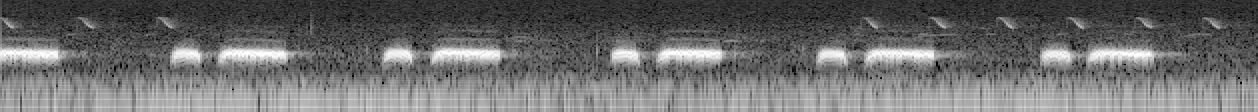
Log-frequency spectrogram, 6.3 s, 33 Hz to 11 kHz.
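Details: Molting decoy spotted dove confronting a fight-eager wild-caught bird in Gia Lai, Vietnam, on 14 August 2020. Steady low coos in short-long pairs, nearly one pair per second, with faint thin high chirps in the background.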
